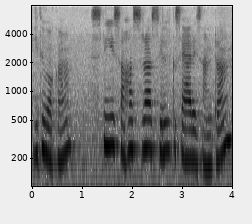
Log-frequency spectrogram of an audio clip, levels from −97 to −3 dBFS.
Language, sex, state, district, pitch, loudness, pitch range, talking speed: Telugu, female, Andhra Pradesh, Manyam, 240 Hz, -14 LUFS, 200-255 Hz, 105 wpm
